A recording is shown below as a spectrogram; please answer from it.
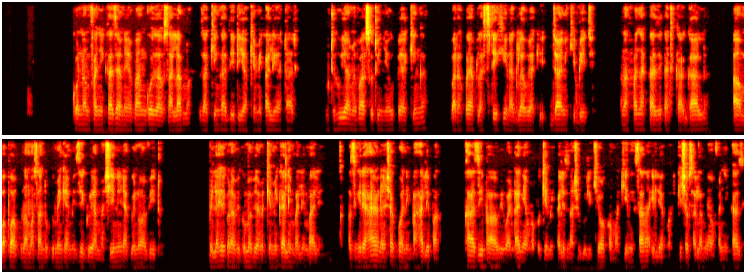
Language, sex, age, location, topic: Swahili, male, 18-24, Mombasa, health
